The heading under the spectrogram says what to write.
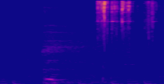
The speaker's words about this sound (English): Let me zip up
